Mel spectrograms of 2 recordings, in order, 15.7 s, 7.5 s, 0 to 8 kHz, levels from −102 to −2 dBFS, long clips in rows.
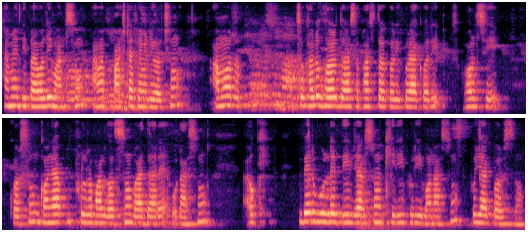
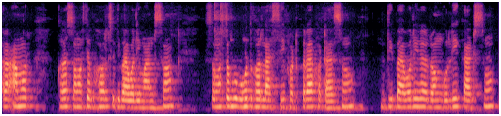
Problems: background conversations at intervals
